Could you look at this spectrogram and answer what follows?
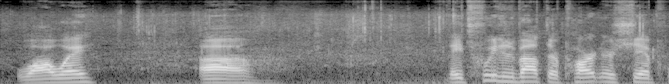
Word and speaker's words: Huawei: It looks like Huawei, but it's actually pronounced Huawei.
